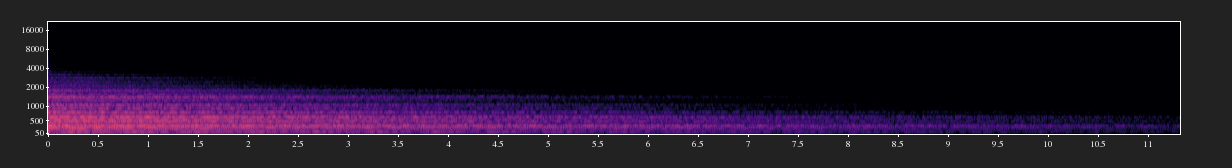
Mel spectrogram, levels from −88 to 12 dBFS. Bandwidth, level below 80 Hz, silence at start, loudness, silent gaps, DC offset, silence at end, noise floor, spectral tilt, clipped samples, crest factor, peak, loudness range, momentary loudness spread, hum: 3.7 kHz; -66 dBFS; 0 s; -37 LUFS; none; under 0.1%; 2.5 s; -71 dBFS; -8.5 dB/octave; under 0.1%; 20 dB; -18 dBFS; 24 LU; 25 LU; none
